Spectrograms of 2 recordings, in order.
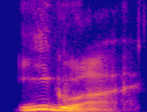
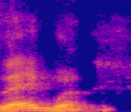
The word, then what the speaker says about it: égua: It looks like agua, but it's igua. Igua, is that Igua, right? igua, man, this Igua. word is very funny because, for example, igua, égua, the correct is égua, is, for Egua.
